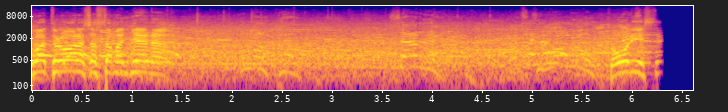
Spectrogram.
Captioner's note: applause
